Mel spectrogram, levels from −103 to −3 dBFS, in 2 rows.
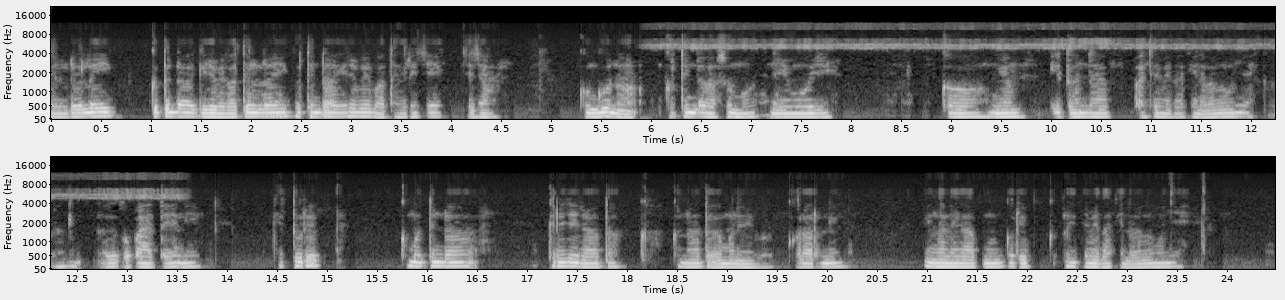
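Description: Throughout the speech, nothing reaches above 12.4 kHz. The tone is heavily damaged: rough, grainy and noisy rather than swirly. This is likely Opus compression in its music mode, filling starved bands with folded or noise content. The damage fits a low bitrate near 12 kbps.

From 5.85 s to 13.65 s, a feedback whistle sits behind the speech. It is a thin, steady tone at 5.6 kHz, about 15 dB below the speech. The likely cause is a loudspeaker-to-microphone loop ringing just short of full feedback.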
